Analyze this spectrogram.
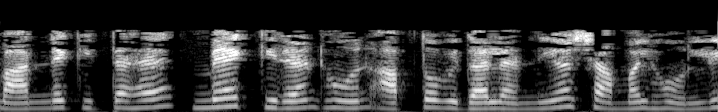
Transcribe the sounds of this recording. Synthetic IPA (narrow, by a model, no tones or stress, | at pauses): maːnːekiːt̪aɦɛmɛ̃ːkɪɾəɳɦuːnaːp̚t̪õʋɪd̪alenijãʃaːmɪlɦoːnli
